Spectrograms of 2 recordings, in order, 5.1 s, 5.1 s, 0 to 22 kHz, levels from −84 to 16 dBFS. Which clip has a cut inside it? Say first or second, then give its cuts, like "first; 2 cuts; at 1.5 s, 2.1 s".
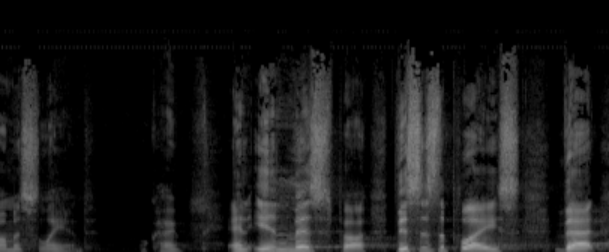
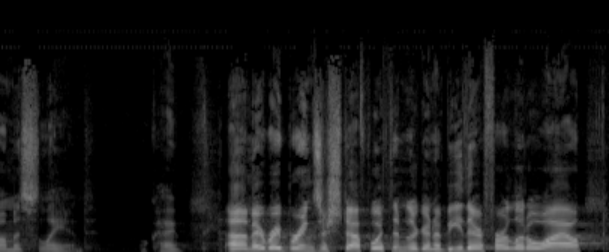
second; 1 cut; at 1.8 s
